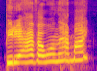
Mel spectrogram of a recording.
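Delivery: high imitation of an Aussie cafe worker; high put-on Aussie customer-service question; Australian accent. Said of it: "She's Aussie".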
